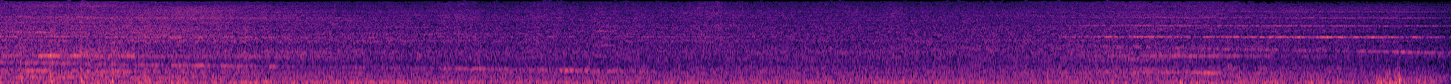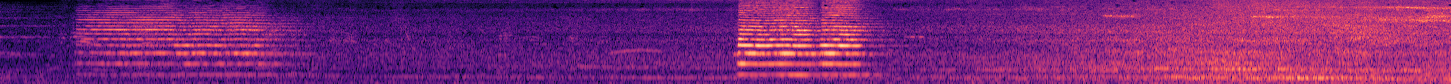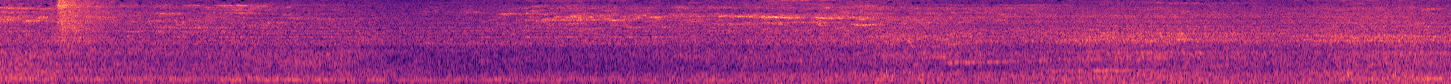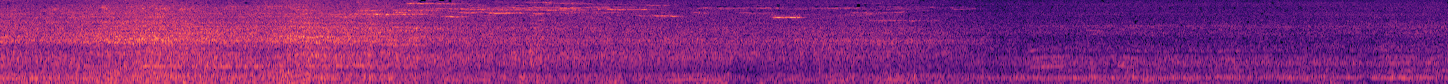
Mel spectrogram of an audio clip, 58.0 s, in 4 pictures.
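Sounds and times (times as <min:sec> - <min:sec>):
train horn blasts: 0:15.2 - 0:17.6, 0:21.8 - 0:23.4
high wheel squeals: 0:25.4 - 0:32.6, 0:33.7 - 0:39.3, 0:46.8 - 0:53.4.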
